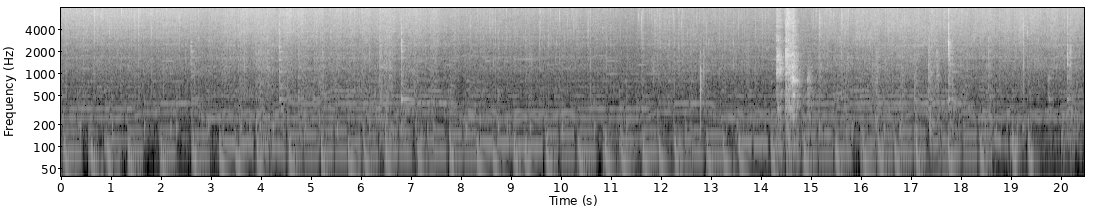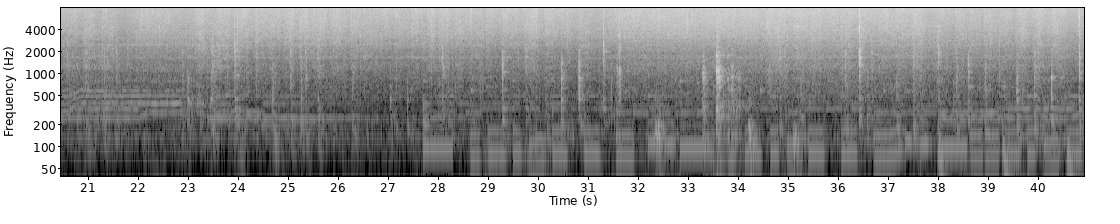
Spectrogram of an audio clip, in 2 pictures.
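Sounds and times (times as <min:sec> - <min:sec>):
food sizzling in oil: 0:00.0 - 0:40.9
spatula knocking pan: 0:14.2 - 0:20.4, 0:33.2 - 0:34.4.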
